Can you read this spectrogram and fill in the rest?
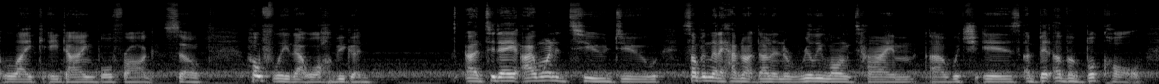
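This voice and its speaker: Man with a scratchy post-illness voice. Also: mid-range voice. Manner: friendly, with many fillers and restarts. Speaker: booktuber. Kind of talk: casual book haul chat.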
